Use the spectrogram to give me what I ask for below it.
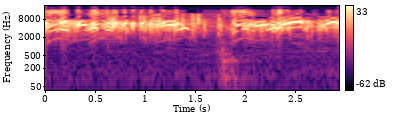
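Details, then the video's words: Brown-throated sunbird in busy, clear song for bird luring or therapy: thin, high, fast twittering of slurred whistles, briefly interrupted by a soft low thump midway. "Pancingan burung Kolibri Klapa ribut,suara jerni"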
